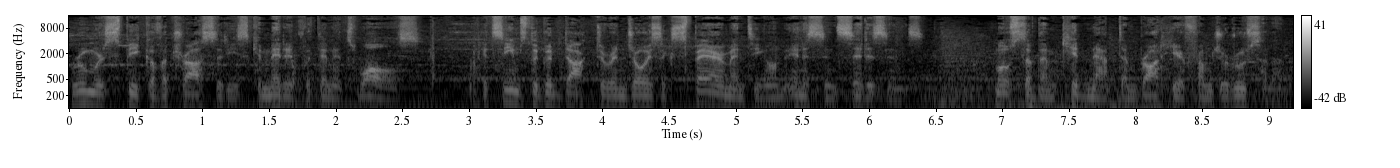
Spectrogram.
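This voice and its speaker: Game hero: man playing resolute assassin, lowish voice, terse and formal, music underneath. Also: a little fast, natural voice. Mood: grave, resolute. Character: grave, resolute male medieval assassin. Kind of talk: dramatic video game cutscene acting. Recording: music behind the voice.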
